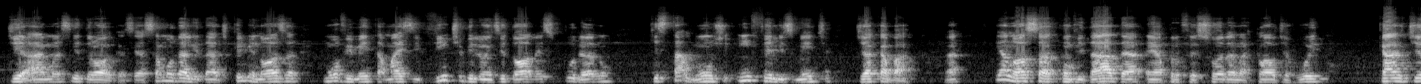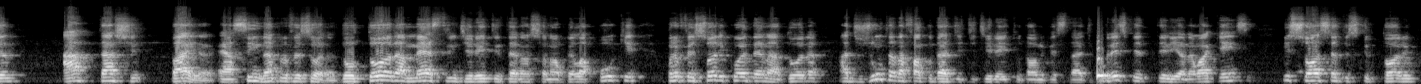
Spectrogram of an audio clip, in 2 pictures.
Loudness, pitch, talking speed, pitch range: -13 LUFS, 140 Hz, 130 wpm, 125-160 Hz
